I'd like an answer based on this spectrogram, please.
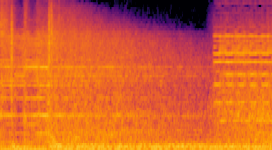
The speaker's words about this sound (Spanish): ¡Contesta tu citófono, po, que estoy ocupada!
